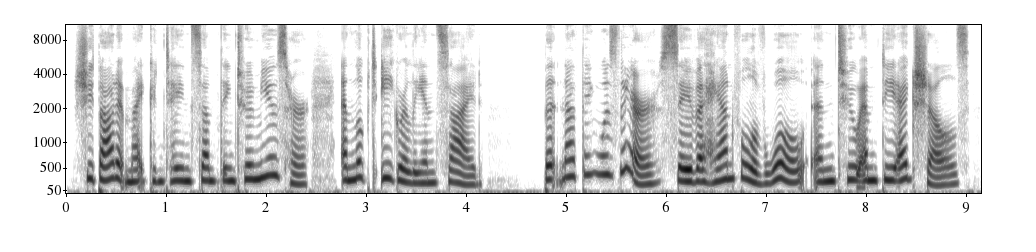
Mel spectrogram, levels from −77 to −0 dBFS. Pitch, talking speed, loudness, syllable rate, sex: 250 Hz, 170 wpm, -18 LUFS, 5.2 syllables/s, female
